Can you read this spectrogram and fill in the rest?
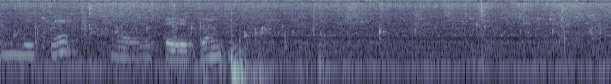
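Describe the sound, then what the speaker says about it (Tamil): Chicken being rinsed under a running kitchen tap, with water splashing and trickling steadily, a few louder bursts early on, while someone talks over it. "திருப்பவும் கழுவுவோம். நல்லா கழுவணும்."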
